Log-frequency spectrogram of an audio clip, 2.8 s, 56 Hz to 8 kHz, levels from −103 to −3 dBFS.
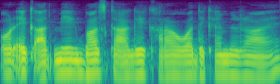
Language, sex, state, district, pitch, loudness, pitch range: Hindi, male, Arunachal Pradesh, Papum Pare, 105 Hz, -19 LUFS, 100-115 Hz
